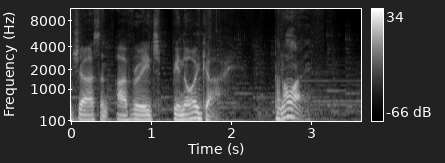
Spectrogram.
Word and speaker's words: Pinoy: Pinoy? Other than it rhymes with Hanoi, what the hell is that?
